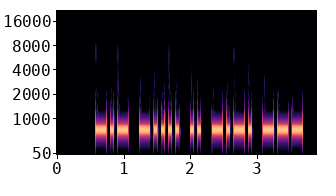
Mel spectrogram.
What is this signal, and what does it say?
Morse code, heard as a keyed tone, about 22 wpm, 700 Hz. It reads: K6ICO
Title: USA Call Signs - 5 Characters - 22wpm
